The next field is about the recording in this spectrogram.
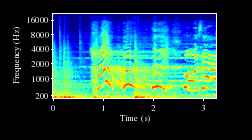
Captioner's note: clattering; Sheila screaming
